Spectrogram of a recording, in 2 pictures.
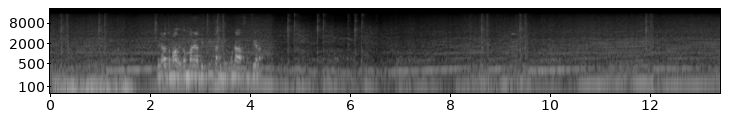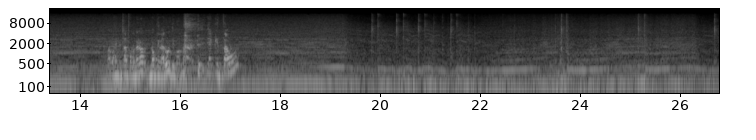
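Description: A racing car engine whines and revs up and down through the gears.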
